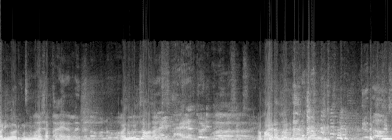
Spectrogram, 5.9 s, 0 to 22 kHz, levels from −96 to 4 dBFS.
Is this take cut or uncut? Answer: uncut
